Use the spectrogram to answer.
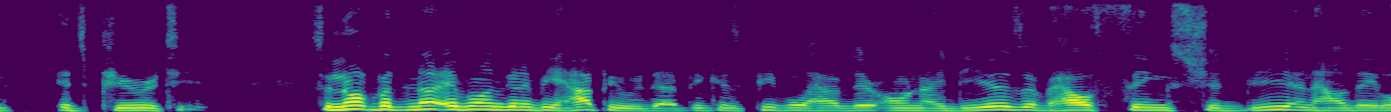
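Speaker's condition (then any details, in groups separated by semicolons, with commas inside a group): No condition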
